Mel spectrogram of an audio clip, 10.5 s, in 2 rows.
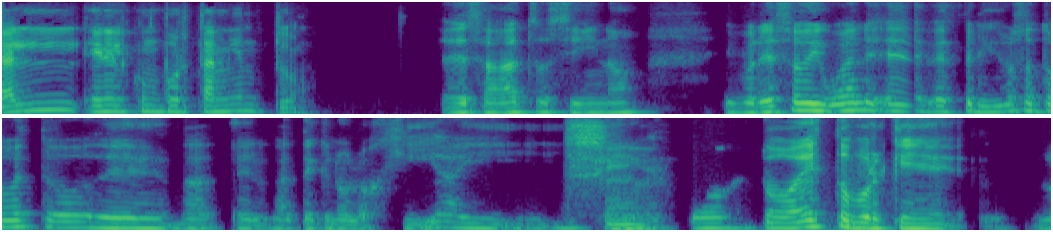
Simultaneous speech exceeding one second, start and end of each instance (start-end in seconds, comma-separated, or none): none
